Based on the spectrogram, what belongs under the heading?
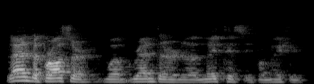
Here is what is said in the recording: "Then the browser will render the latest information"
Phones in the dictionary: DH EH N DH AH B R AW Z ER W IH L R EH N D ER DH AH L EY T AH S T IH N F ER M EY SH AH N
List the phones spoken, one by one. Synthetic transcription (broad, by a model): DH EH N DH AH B R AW S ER W IH L R EH N D ER DH AH L EY T AH S T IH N F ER M EY SH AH N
